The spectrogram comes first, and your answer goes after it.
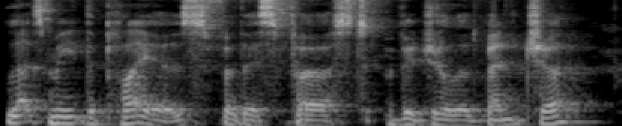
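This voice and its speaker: A man with a slightly husky voice, introducing and hosting a tabletop roleplaying production as game master. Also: mid-range voice, a little slow.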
